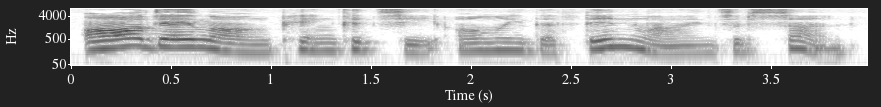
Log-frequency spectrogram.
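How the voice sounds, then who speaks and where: An older woman with a husky voice narrates a children's story at a very unhurried pace. She reads expressively, stretching out words and leaning on repeated phrases, as a grandmother would. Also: lowish voice. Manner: slow, expressive storytelling with drawn-out words and emphatic repetition. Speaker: grandmother reading aloud. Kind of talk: children's picture book narration.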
